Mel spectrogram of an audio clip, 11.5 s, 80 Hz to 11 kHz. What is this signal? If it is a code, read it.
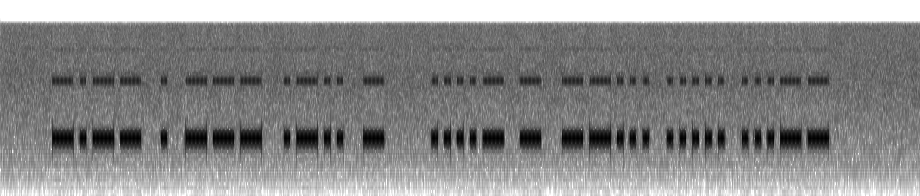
Morse code, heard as a keyed tone, hand-sent with a paddle, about 15 wpm, 1040 Hz. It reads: YEOLT 4T753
